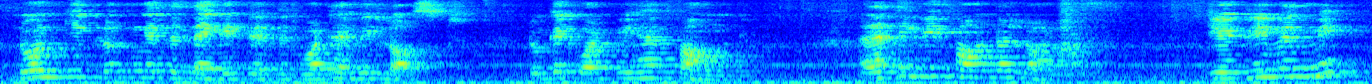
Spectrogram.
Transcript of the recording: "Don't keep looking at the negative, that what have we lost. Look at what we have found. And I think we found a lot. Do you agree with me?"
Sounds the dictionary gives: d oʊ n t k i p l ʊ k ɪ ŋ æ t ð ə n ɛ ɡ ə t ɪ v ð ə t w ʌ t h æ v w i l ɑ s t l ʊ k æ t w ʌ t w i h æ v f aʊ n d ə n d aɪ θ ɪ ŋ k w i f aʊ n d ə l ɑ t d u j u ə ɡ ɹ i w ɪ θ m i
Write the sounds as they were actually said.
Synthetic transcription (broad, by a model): d oʊ n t k i p l ʊ k ɪ ŋ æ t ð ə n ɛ ɡ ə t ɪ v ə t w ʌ t h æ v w i l ɑ s t l ʊ k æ t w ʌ t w i h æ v f aʊ n d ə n aɪ t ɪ ŋ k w i f aʊ n d ə l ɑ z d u j u ə ɡ ɹ i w ɪ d m i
